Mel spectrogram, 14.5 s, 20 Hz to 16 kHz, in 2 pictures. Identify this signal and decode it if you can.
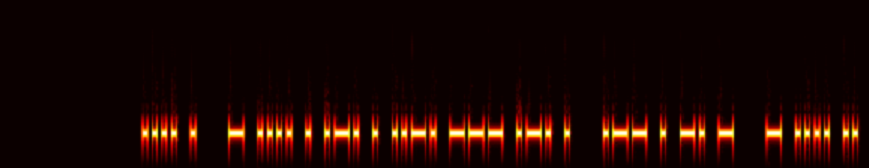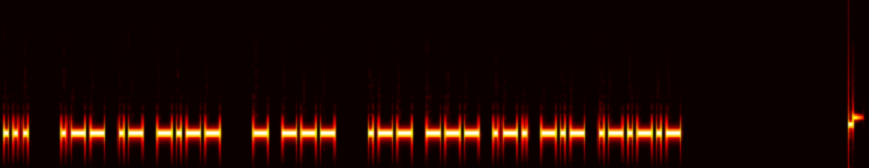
Morse code, heard as a keyed tone, about 32 wpm, 700 Hz. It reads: HE THEREFORE WENT THIS WAY TO WORK.
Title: Sentences from Top 1000 Words - Review Part 5 - 30wpm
